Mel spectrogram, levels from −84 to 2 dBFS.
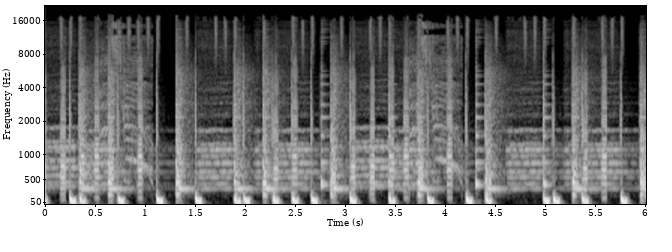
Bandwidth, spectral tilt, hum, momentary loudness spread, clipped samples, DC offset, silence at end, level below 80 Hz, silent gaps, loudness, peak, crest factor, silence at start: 18 kHz; -5.5 dB/octave; none; 3 LU; under 0.1%; under 0.1%; 0 s; -18 dBFS; none; -14 LUFS; 0 dBFS; 12 dB; 0 s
